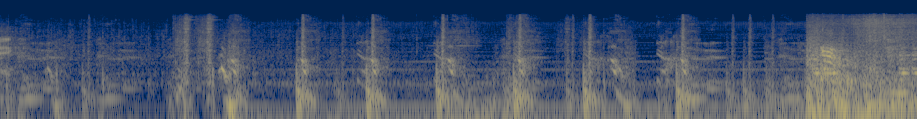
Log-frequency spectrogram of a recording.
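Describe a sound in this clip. Footsteps patter quickly as a game character runs.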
